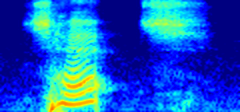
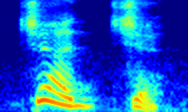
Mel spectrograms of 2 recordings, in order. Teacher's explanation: ch, as in church. And the voiced one is j, as in judge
